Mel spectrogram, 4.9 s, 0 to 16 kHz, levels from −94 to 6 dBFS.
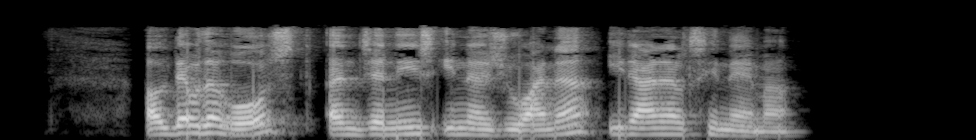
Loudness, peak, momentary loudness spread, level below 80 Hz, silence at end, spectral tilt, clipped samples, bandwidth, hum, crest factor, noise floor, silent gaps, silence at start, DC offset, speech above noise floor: -18 LUFS; 0 dBFS; 8 LU; -54 dBFS; 0.9 s; -3.5 dB/octave; under 0.1%; 8.2 kHz; none; 18 dB; under -90 dBFS; none; 0.75 s; under 0.1%; over 73 dB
